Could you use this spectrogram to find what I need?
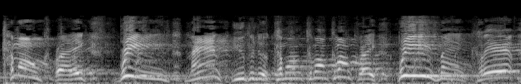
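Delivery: urgent high-pitched shouting.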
